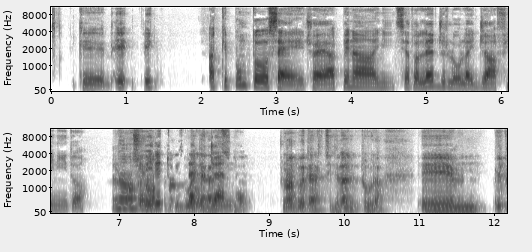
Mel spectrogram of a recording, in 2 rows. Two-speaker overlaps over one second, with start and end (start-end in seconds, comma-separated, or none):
7.2-8.7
